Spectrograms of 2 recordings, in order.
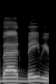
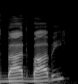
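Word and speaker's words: Bhad Bhabie: to many bad bobby it's spelled bad baby but i think it's not bad baby right it's bad bobby not a bad baby you sure she's especially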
